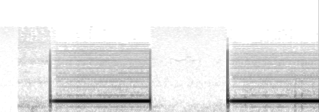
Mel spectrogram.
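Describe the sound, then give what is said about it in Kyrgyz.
A telephone ringback tone sounds while calling someone, a steady pitched hum in two one-second bursts separated by a pause of silence, fairly loud and alone with no voices. “биз ага телефон чалдык”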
